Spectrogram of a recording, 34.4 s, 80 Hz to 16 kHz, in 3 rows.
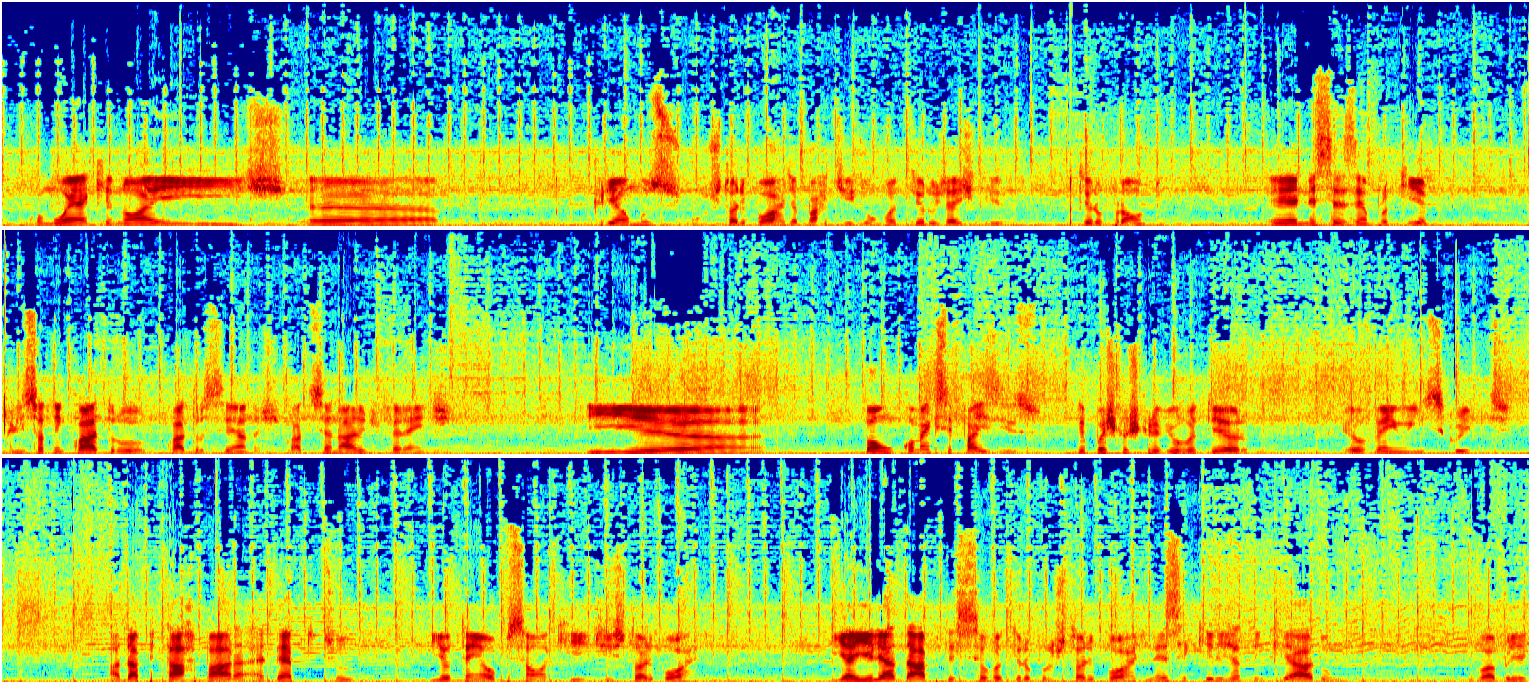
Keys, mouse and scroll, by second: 1.0 click, 7.0 click, 7.9 click, 9.3 click, 20.5 click, 29.3 click, 31.3 click.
